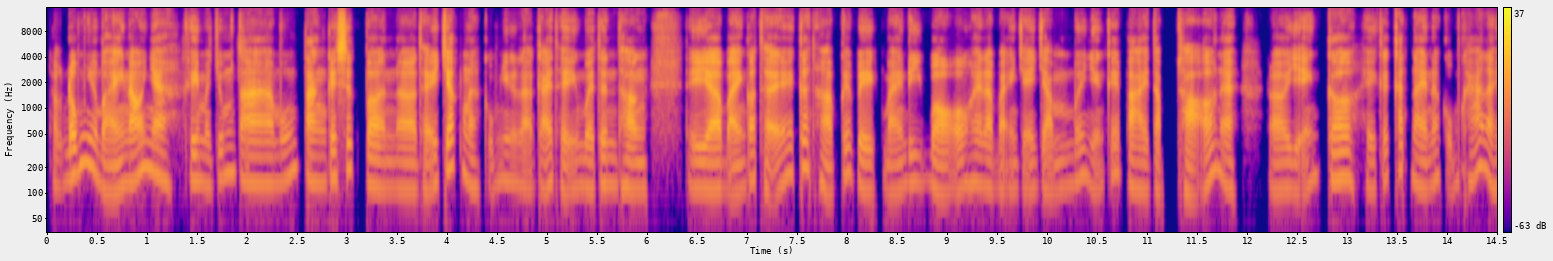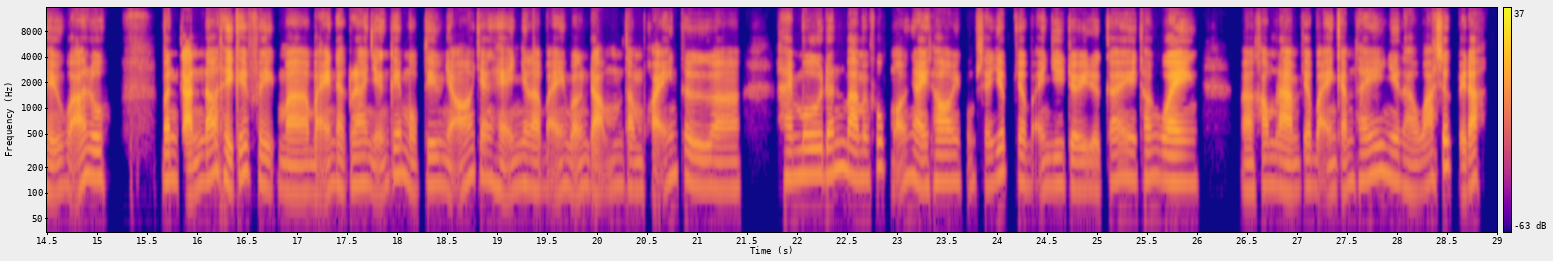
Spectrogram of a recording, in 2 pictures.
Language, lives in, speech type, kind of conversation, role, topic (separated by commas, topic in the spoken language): Vietnamese, Vietnam, read, expert-assistant, expert, Ảnh hưởng của thể thao đến sức khỏe thể chất và tinh thần như thế nào?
